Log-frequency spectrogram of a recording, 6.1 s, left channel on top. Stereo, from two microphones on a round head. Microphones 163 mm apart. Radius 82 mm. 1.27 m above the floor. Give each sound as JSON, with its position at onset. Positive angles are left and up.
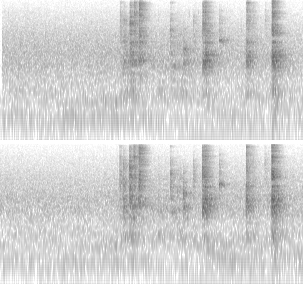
{"t": 2.4, "sound": "crushing", "side_deg": -60, "distance_m": 0.9}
